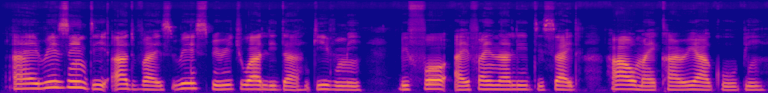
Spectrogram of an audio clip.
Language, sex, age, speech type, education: Nigerian Pidgin, female, 30-45, spontaneous, tertiary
